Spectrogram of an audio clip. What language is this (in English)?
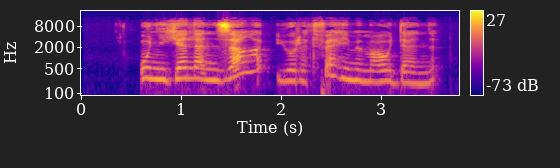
Kabyle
